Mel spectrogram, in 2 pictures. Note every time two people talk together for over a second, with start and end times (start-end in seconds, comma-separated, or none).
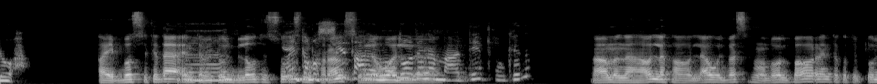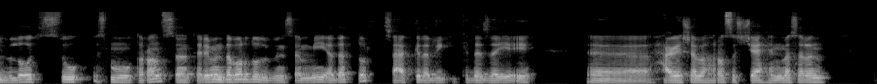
2.8-4.4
